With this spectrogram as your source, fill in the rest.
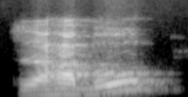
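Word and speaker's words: ذهبوا: Zahabu, This alif is not a file. This alif is alif of protection. Alif of protection. We use after the vaw. We only write it, but we don't pronounce it.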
